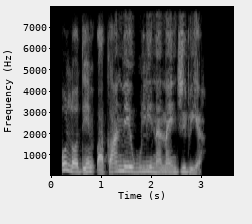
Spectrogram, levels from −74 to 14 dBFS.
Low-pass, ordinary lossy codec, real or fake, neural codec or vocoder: 7.2 kHz; Opus, 16 kbps; real; none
